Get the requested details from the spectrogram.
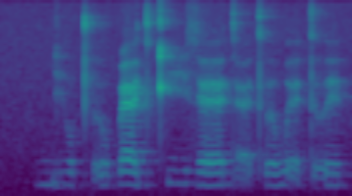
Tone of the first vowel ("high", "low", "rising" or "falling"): low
